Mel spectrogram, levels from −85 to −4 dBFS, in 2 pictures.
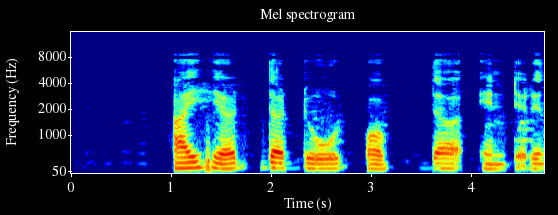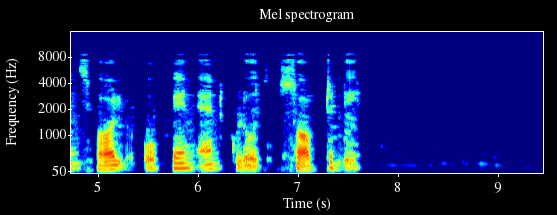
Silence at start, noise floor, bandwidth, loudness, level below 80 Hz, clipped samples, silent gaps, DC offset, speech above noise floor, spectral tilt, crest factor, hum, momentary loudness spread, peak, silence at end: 1.05 s; -80 dBFS; 9.2 kHz; -21 LUFS; -56 dBFS; under 0.1%; none; under 0.1%; 60 dB; -7 dB/octave; 22 dB; none; 12 LU; -2 dBFS; 1.85 s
